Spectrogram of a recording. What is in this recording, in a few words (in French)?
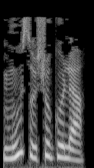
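"mousse au chocolat", French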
